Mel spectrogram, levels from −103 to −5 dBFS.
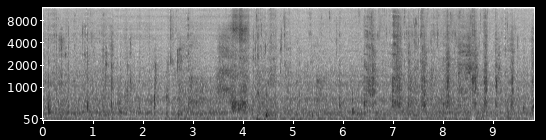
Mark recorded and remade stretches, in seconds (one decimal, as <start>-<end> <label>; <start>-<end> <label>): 0.0-1.4 recorded; 1.4-2.6 remade; 2.6-3.0 recorded; 3.0-4.2 remade; 4.2-9.8 recorded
